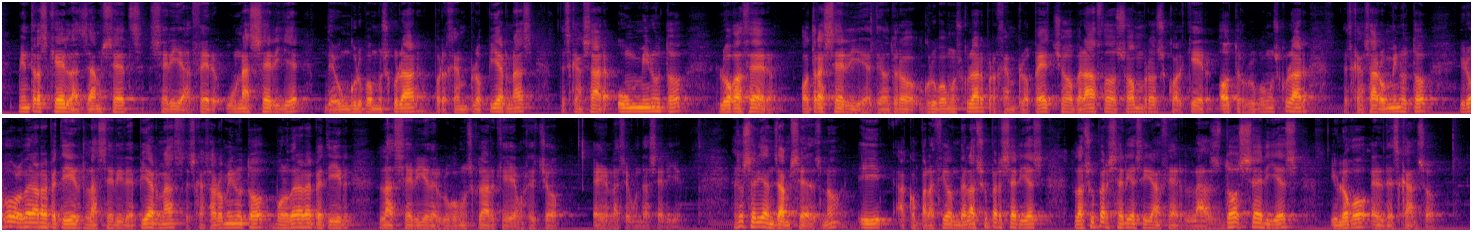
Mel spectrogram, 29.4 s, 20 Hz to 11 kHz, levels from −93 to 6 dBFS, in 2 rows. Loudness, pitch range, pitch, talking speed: -27 LUFS, 95-110 Hz, 105 Hz, 185 wpm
